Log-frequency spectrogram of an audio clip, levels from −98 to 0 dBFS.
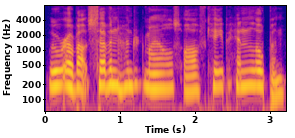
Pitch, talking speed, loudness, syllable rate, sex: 175 Hz, 165 wpm, -17 LUFS, 5.1 syllables/s, male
